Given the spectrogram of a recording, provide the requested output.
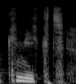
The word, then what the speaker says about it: knight: though in Middle English, Chaucer would have rolled his R's and pronounced both elements of consonant combinations, such as the K, N in an old word like knight or knicht or night.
